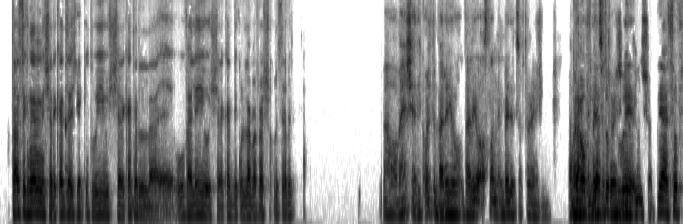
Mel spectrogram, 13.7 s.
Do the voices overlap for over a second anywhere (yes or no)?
yes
